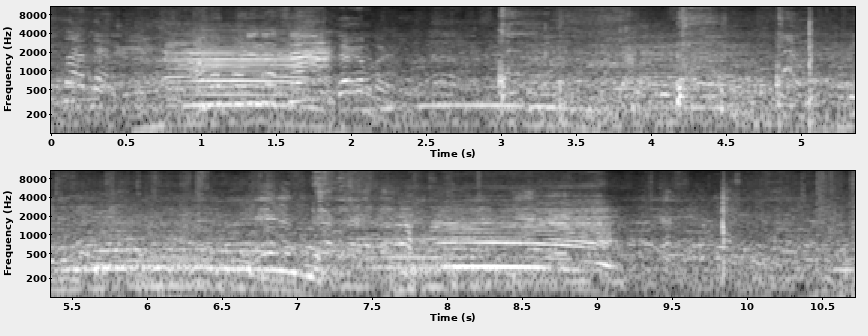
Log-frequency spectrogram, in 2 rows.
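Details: Cows with calves at the Ambari cattle market in Dinajpur, Bangladesh, 1 May 2026: long, loud lowing moos, several in a row each lasting one to two seconds, over market crowd chatter and voices.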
